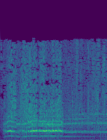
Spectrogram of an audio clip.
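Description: rooster crowing

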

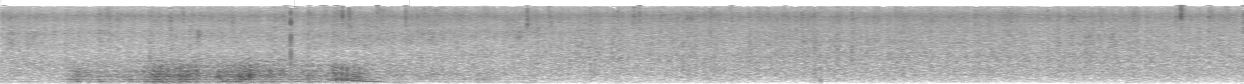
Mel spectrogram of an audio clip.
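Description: heavy rain with thunder

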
